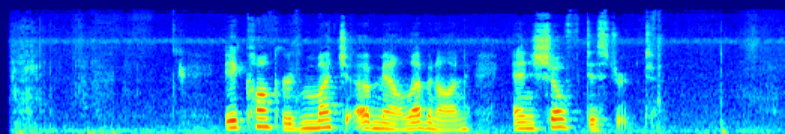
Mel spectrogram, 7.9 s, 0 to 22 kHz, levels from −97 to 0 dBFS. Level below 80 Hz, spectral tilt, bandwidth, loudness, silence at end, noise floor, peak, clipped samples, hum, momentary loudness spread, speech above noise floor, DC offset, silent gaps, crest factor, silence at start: -60 dBFS; -5.5 dB/octave; 15.5 kHz; -27 LUFS; 0.6 s; -57 dBFS; -10 dBFS; under 0.1%; none; 22 LU; 31 dB; under 0.1%; none; 18 dB; 0.1 s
